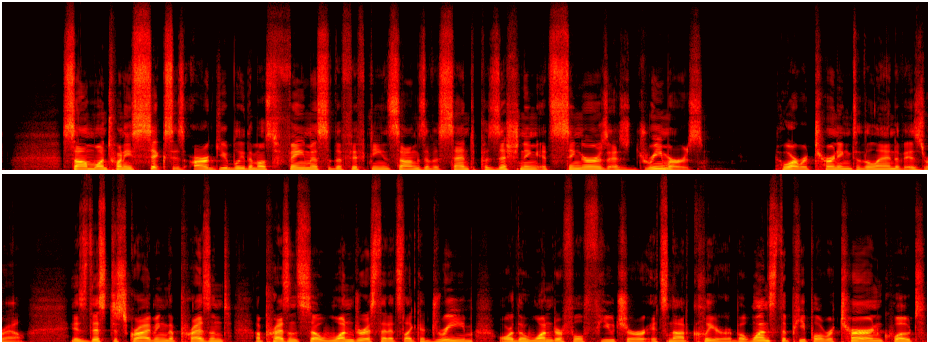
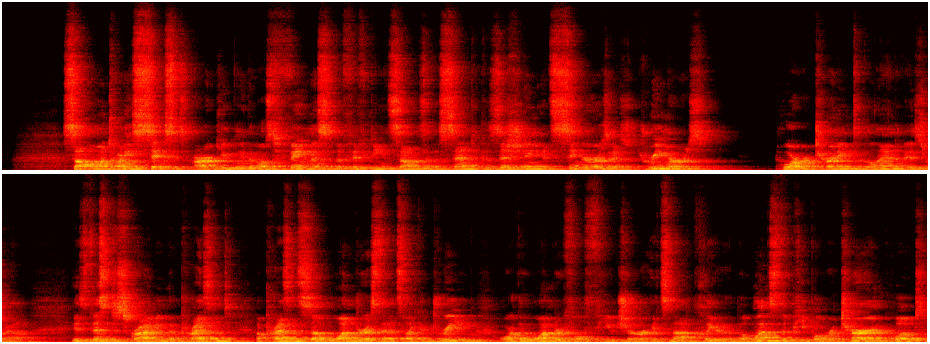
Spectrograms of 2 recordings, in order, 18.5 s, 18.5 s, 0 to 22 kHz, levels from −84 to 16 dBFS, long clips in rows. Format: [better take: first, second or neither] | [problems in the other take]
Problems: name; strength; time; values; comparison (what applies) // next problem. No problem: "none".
first | room echo; noticeable; dies away in 0.7 s // off-mic speech; far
